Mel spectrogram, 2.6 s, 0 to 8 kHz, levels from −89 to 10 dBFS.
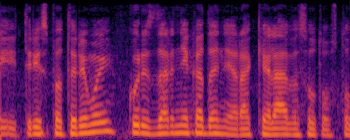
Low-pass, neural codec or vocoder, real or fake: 7.2 kHz; vocoder, 44.1 kHz, 128 mel bands, Pupu-Vocoder; fake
